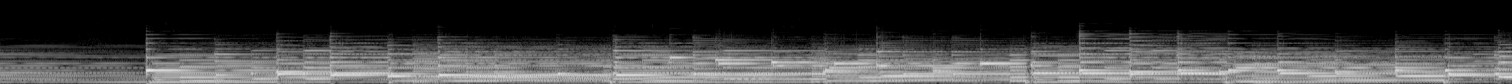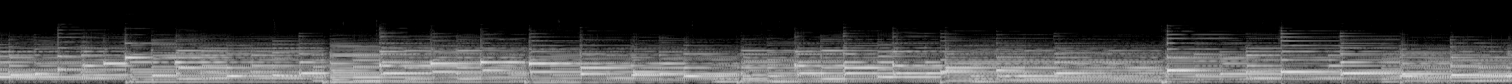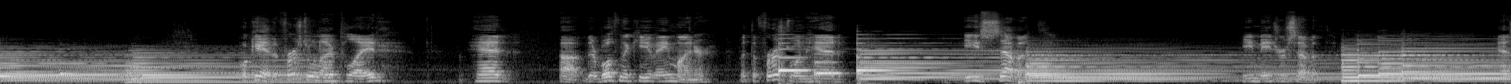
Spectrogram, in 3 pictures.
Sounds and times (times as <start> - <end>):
Music: 0.0 - 34.0, 38.0 - 45.3.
